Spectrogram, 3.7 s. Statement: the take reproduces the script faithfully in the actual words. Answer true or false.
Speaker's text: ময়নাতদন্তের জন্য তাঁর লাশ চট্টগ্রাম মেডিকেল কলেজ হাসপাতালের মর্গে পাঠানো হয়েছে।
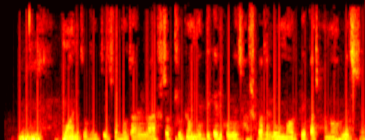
true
